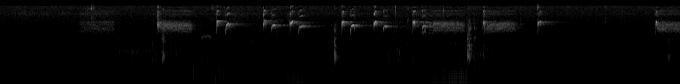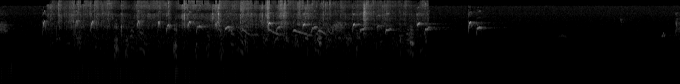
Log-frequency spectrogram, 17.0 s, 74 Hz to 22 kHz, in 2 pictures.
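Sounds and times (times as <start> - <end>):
birds chirping: 9.1 - 13.9
low steady hum: 9.1 - 13.9.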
